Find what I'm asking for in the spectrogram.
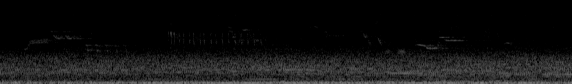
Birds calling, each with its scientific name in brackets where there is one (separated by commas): Wood Thrush (Hylocichla mustelina), Belted Kingfisher (Megaceryle alcyon)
